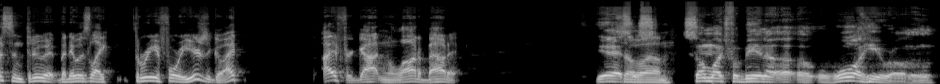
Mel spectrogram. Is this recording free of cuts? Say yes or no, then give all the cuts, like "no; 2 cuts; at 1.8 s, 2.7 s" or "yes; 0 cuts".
yes; 0 cuts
